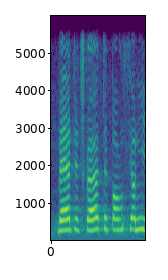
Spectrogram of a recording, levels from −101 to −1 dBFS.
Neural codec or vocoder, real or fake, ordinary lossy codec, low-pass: none; real; none; 5.4 kHz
